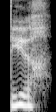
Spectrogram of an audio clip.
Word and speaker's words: urgent: Urgent. Urgent. Urgent. The letter T at the end of the word in French is not pronounced.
